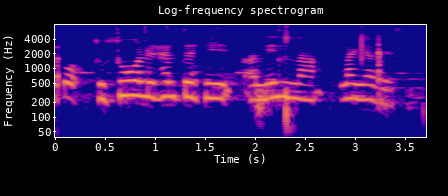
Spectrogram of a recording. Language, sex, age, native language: Icelandic, male, 11, Icelandic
